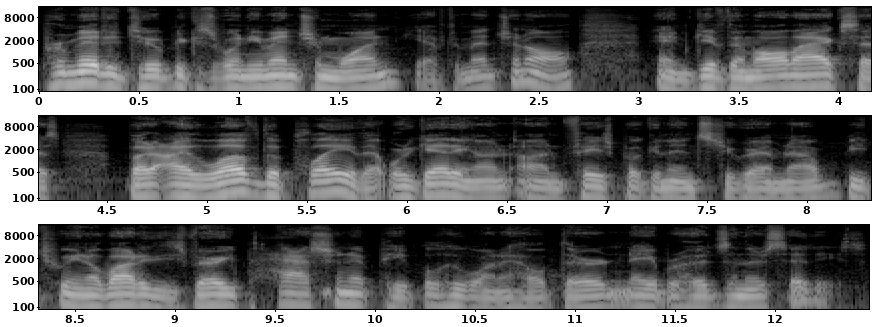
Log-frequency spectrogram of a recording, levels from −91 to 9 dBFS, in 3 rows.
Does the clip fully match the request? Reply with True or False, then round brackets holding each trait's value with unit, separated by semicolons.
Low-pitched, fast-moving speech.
True (105 Hz; 230 wpm)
